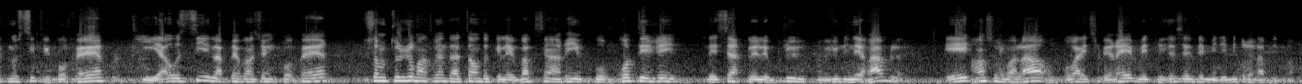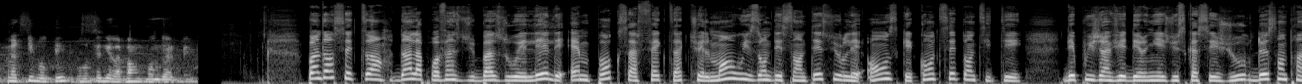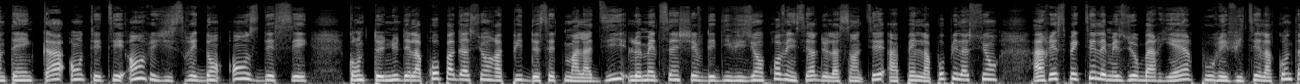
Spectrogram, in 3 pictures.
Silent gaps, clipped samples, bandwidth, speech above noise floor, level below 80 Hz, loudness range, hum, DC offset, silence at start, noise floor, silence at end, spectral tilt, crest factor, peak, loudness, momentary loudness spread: none; under 0.1%; 18.5 kHz; 32 dB; -38 dBFS; 3 LU; none; under 0.1%; 0 s; -47 dBFS; 0 s; -6 dB/octave; 16 dB; 0 dBFS; -16 LUFS; 7 LU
